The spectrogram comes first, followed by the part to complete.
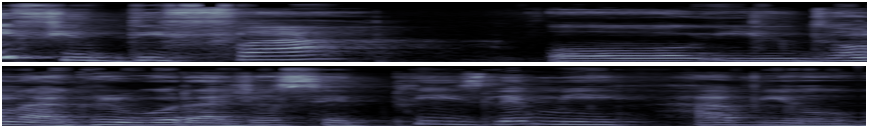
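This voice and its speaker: A woman with a Nigerian accent speaks at a fairly slow pace in a somewhat breathy voice. Her tone is dark and mellow, with ordinary pitch variation. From Nigeria, Edo (Bini). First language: Edo. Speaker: vlogger. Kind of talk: casual monologue vlog. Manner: conversational, with fillers and self-corrections.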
